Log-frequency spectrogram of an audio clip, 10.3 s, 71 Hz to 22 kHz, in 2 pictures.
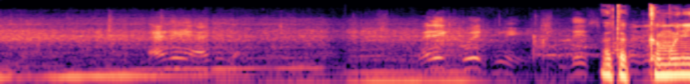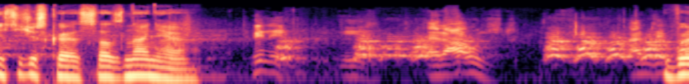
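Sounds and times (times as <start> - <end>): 
speech: 1.2 - 2.0, 3.2 - 9.1, 9.9 - 10.3
dog barking and yelping in a neighbouring yard: 4.0 - 4.5, 7.2 - 10.3.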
